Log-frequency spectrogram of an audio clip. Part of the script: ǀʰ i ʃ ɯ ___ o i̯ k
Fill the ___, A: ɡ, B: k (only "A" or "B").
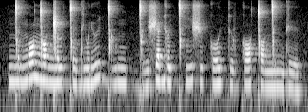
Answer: B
